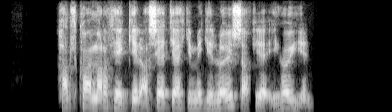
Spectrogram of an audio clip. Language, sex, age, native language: Icelandic, male, 30-39, Icelandic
